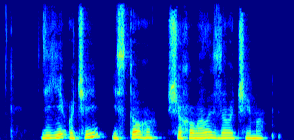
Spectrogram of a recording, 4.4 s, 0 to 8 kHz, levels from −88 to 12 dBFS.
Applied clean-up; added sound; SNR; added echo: none; none; none; none.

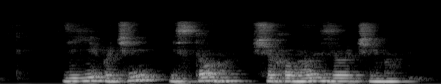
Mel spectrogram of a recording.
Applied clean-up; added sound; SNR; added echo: none; none; none; reverberation time 0.3 s.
